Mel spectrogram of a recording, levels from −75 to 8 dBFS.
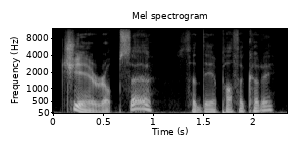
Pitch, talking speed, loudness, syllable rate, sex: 115 Hz, 155 wpm, -21 LUFS, 5.3 syllables/s, male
